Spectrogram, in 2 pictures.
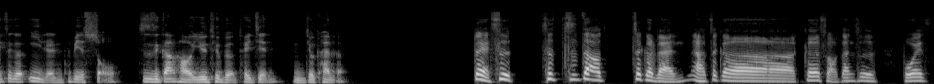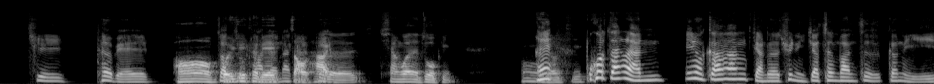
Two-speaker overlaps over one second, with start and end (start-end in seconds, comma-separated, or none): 11.5-12.7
